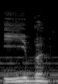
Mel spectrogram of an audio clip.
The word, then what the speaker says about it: Ib: M this pasta IB is pronounced E. I see how it is. Why didn't they spell it like E then?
